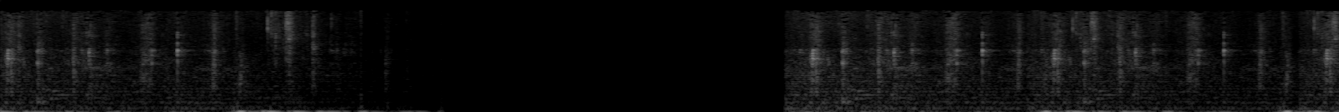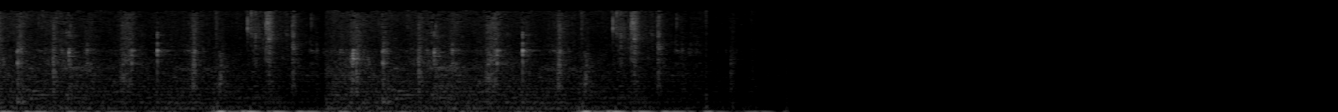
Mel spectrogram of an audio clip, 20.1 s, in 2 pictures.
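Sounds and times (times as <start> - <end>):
chewing clicks and crackles: 0.0 - 3.1, 5.9 - 15.9.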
